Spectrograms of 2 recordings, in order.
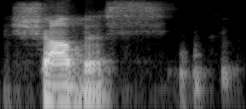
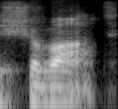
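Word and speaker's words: שבת: that's a sight word often pronounced shabbos when we're speaking modern hebrew we say shabbat shami yerushalayim yerushalayim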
